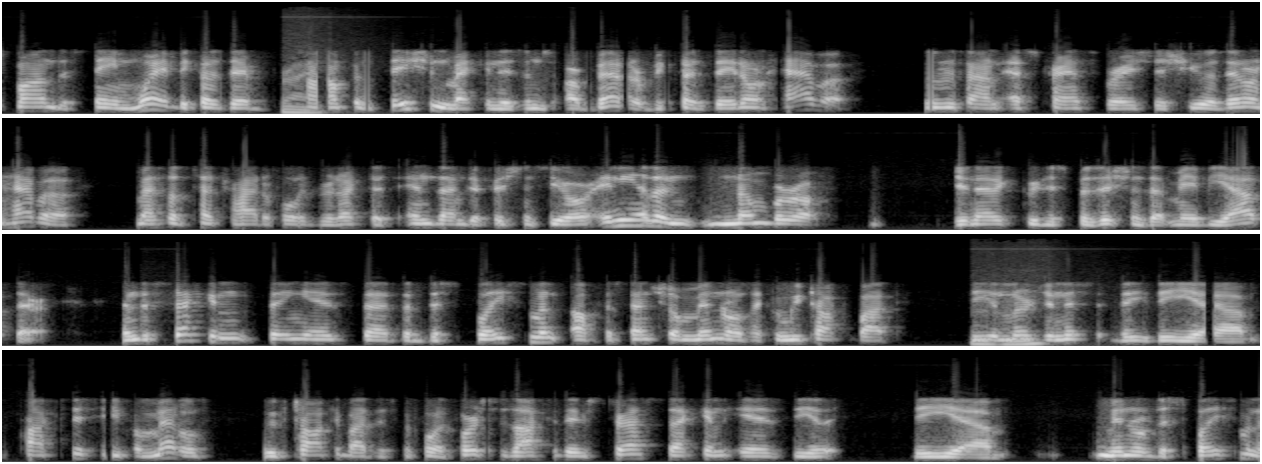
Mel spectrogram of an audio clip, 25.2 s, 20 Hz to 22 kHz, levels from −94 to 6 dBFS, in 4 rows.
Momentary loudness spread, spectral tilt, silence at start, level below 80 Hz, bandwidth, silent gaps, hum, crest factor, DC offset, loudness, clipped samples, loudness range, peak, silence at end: 8 LU; -7.5 dB/octave; 0.1 s; -60 dBFS; 6 kHz; none; none; 16 dB; under 0.1%; -18 LUFS; under 0.1%; 3 LU; -2 dBFS; 0 s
